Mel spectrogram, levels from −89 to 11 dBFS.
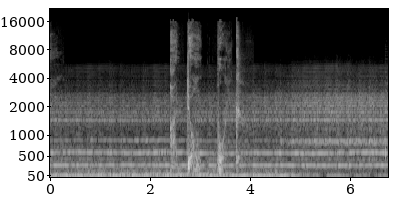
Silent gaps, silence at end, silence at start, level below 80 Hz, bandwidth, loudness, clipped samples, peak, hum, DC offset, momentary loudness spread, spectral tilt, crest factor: none; 0 s; 0 s; -26 dBFS; 16.5 kHz; -23 LUFS; under 0.1%; 0 dBFS; none; under 0.1%; 10 LU; -5 dB/octave; 22 dB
